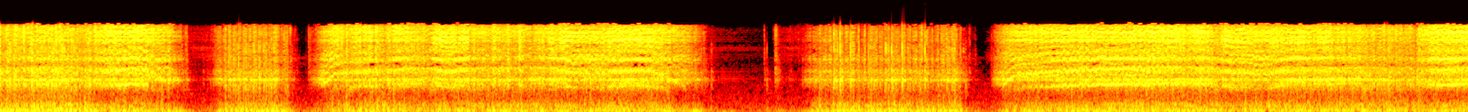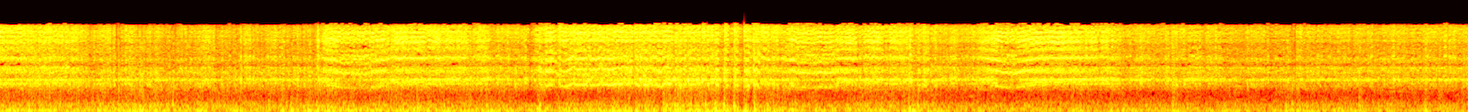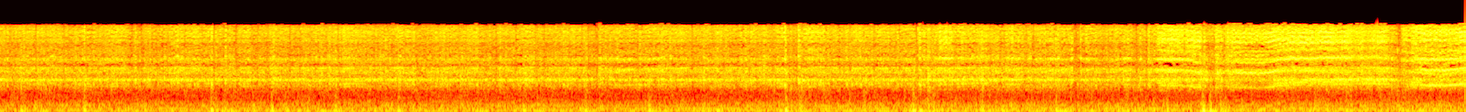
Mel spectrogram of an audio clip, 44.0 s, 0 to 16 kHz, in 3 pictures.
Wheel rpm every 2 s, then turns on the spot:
210, 70, 220, 100, 30, 150, 220, 230, 230, 220, 210, 220, 230, 230, 240, 230, 230, 230, 230, 230, 210, 220.
8-10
